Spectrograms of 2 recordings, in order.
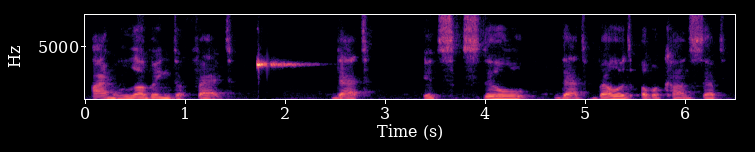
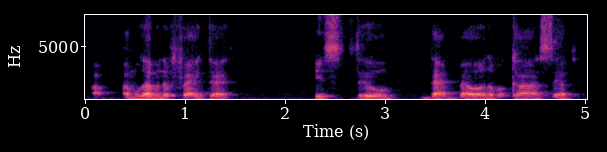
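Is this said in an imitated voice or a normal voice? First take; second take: normal; imitated. First: It is read in the speaker's own normal voice. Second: It is said in a put-on imitated voice.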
